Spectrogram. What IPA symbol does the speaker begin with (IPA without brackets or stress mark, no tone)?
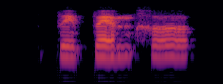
p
